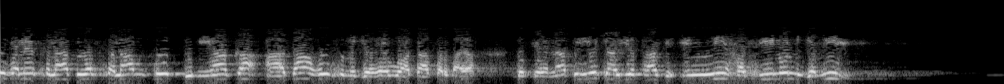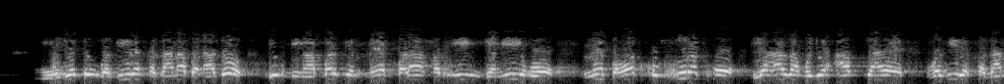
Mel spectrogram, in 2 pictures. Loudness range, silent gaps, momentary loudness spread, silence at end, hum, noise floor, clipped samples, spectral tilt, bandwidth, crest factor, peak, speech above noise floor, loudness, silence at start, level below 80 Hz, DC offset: 3 LU; none; 5 LU; 0 s; none; -66 dBFS; under 0.1%; -8 dB/octave; 4.7 kHz; 12 dB; -4 dBFS; 52 dB; -15 LUFS; 0 s; -54 dBFS; under 0.1%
